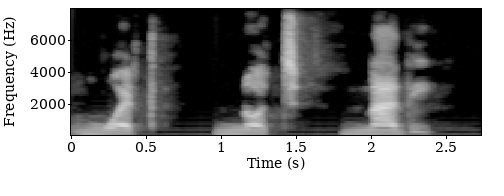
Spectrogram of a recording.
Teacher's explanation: Ahora llegamos a estudiar algunas características de la lengua castellana en el siglo XII. Allí destaca la pérdida de vocales, especialmente la E al final de la palabra.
